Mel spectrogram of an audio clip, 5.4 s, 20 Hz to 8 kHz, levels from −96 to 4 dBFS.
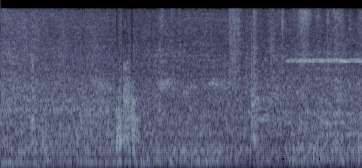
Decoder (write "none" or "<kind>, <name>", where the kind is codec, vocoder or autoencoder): none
